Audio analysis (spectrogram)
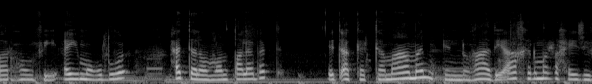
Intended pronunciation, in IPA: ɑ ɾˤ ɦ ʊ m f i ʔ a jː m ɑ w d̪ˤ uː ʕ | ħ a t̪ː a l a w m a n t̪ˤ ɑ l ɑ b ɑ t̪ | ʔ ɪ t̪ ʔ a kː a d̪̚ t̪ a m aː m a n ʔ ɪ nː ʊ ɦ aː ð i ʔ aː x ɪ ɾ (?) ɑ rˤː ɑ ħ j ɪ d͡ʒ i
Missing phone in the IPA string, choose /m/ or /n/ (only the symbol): m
